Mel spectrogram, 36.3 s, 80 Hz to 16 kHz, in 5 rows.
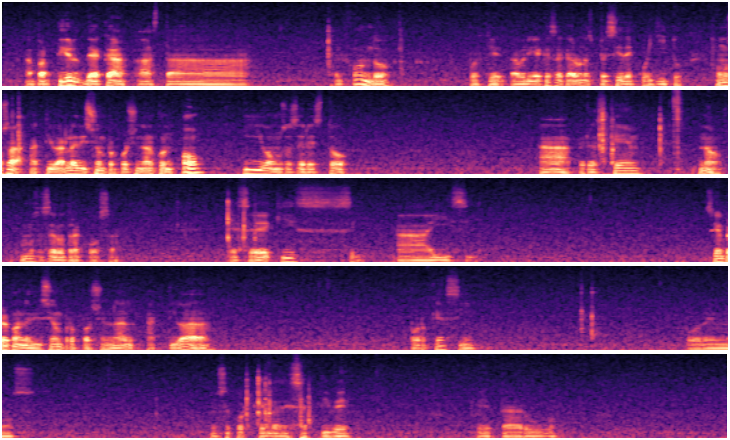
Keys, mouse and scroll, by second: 3.4 shift+middle click, 4.1-4.5 shift+scroll up 3, 6.0 right click, 7.3 o, 9.5 click, 10.6-12.1 scroll up 6, 13.2 ctrl+z, 13.8 ctrl+shift+z, 14.3 shift+right click, 16.5-17.4 typing, 18.6-19.1 scroll down 2, 20.1-20.5 scroll down 2, 20.9 scroll down 2, 24.9 click, 26.0 right click, 27.5 o, 28.3-30.3 drag, 31.6 ctrl+z, 32.0 ctrl+o, 32.7 click, 33.3-34.4 scroll up 6, 34.9-35.3 scroll up 2.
